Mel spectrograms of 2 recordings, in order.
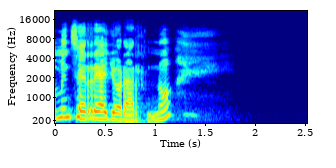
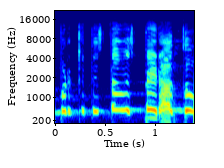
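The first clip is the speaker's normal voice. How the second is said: put-on her teenage self answering much higher and quick; young self, much higher; 12 semitones higher, 5 dB quieter, much faster than usual. Daughter explaining to her father that she waited for him, high and hurt. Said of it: "Le digo".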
